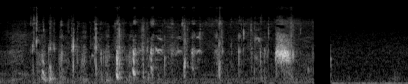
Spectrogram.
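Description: A dog chewing a honey bun: a quick, irregular run of loud smacking chews. It cuts off suddenly about three seconds in.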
